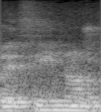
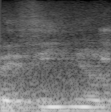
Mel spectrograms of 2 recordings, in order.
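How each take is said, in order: First: The ending has a plain n sound. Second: The ending has a palatal ñ sound. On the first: This is the form used further east. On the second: This is the form used closest to Galicia.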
